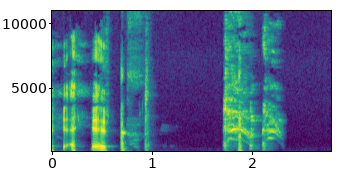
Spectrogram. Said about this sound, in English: Don't make me laugh because I'm coughing to death over here.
